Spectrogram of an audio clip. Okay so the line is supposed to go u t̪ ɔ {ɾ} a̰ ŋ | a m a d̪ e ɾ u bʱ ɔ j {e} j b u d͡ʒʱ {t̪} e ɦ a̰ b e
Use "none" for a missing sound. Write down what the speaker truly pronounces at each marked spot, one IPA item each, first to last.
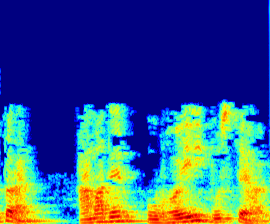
ɾ, e, t̪

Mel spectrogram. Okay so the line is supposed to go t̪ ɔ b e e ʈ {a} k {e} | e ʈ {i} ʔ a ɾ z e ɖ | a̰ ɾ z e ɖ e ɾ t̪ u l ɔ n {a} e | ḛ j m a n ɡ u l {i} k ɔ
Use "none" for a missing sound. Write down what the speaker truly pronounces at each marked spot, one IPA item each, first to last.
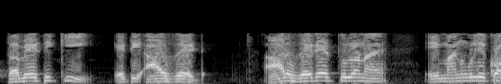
i, i, i, a, i

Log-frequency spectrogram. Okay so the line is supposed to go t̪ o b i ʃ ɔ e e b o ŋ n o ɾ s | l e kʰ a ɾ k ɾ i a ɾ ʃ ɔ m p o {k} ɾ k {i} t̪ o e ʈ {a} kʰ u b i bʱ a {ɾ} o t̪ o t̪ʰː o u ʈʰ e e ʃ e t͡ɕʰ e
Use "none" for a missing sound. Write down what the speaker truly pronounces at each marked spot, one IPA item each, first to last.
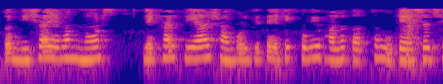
none, i, i, l

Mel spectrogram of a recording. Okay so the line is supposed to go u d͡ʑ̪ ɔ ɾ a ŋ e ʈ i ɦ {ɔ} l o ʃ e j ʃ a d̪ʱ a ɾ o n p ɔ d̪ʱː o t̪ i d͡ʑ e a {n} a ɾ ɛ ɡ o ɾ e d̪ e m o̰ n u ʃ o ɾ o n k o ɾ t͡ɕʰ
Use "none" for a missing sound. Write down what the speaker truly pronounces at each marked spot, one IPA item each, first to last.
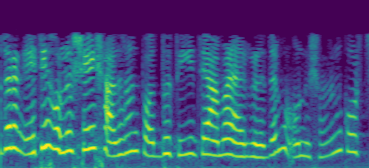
o, m

